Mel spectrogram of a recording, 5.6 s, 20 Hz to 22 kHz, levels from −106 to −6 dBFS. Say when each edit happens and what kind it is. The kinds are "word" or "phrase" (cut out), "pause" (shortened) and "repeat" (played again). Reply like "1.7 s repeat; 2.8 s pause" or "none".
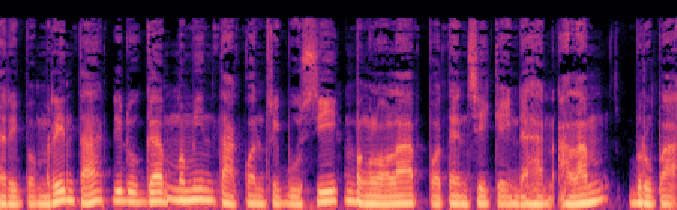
1.4 s phrase; 2.9 s word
